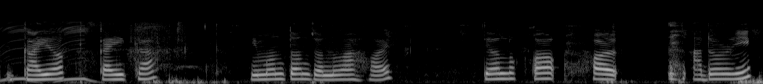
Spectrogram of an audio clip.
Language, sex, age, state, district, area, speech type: Assamese, female, 45-60, Assam, Darrang, rural, spontaneous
